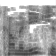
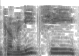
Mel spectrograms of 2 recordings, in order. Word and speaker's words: Comaneci: It was Comaneci and then Comaneci. I think that debate has continued for the 36 years because you hear it still pronounced both ways.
